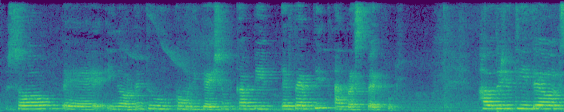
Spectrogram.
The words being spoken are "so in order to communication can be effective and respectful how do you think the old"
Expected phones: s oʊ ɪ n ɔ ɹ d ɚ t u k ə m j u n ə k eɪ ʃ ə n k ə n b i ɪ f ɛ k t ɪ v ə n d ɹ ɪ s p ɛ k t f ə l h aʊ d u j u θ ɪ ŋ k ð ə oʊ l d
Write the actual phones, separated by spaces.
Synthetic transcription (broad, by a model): s oʊ ɪ n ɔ ɹ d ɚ t u k ə m j u n ə k eɪ ʃ ə n k ə n b i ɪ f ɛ k t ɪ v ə n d ɹ ɪ s p ɛ k t f ə l h aʊ d u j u t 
